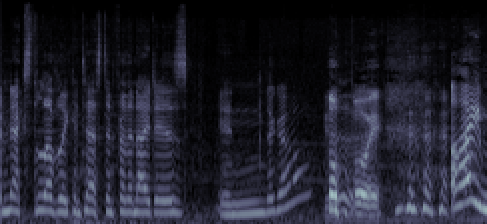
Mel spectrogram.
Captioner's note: chuckles; laughs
